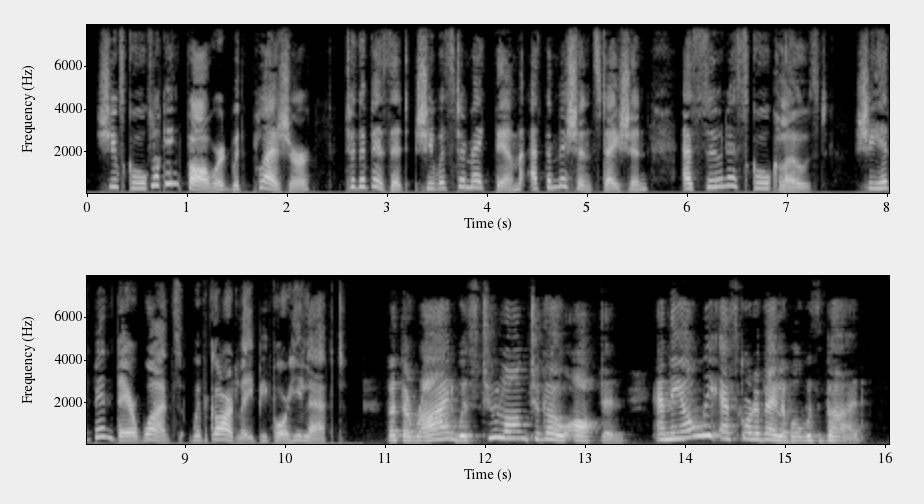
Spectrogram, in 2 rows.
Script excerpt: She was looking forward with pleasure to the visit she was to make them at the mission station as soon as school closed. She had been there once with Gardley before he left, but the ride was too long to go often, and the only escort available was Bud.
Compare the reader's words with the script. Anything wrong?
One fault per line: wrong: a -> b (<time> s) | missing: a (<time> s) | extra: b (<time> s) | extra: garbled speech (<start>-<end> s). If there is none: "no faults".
wrong: was -> school (0.3 s)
